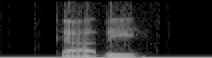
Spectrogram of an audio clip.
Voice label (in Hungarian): coffee, hungarian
